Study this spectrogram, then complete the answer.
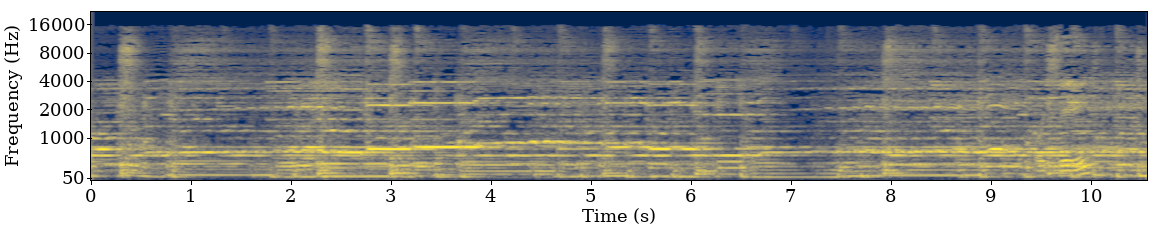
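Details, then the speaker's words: Revox A77 reel-to-reel tape deck after replacing three electrolytic capacitors, before treble modification, heard through a small speaker from the preamps: clear guitar music on both channels, no hiss, warble or crackle; normal playback. "ο ήχος και ακούγεται και πολύ χαλαρά. Καθαρά, ακούγεται καθαρά ο ήχος, είμαι χαρούμενος."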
